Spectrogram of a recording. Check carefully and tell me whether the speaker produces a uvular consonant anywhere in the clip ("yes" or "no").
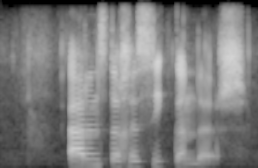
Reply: yes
